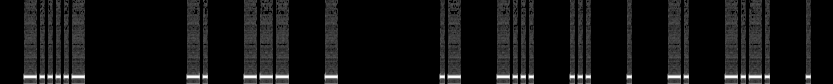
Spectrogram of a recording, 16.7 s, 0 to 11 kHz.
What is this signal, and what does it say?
Morse code, heard as a keyed tone, about 15 wpm, spaced as for 8 wpm, 1000 Hz. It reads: - NOT ABSENCE
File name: qotdfiles / 8wpm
